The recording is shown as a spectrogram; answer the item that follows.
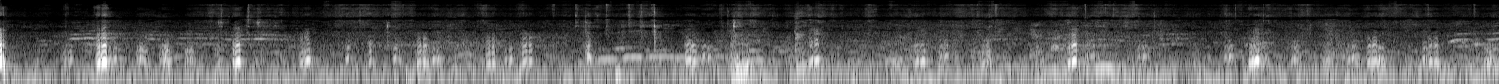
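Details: Meerkats giving a series of short chirping calls, clucking and squeaky notes repeated irregularly, several overlapping, over a steady low background hum.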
